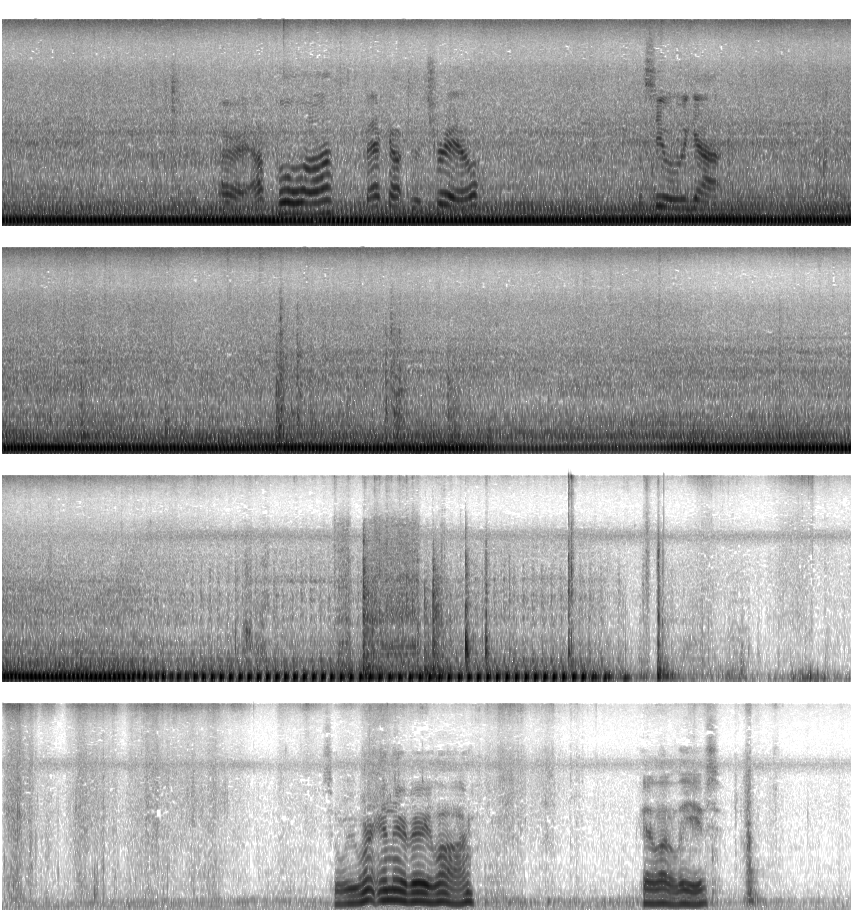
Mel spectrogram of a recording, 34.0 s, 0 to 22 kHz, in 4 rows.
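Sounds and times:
utility vehicle engine running: 0.0 - 23.5
engine knocks and rattles: 0.0 - 23.8.

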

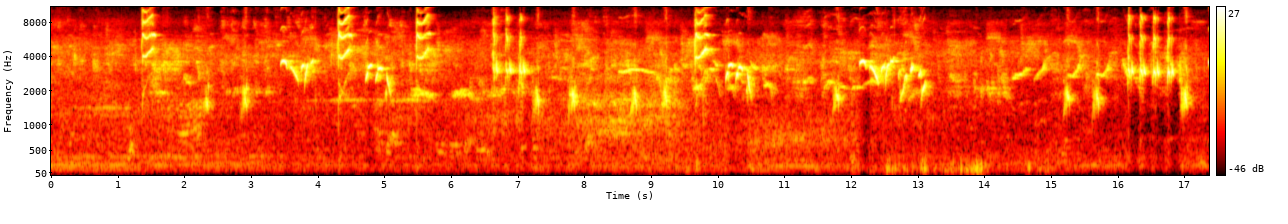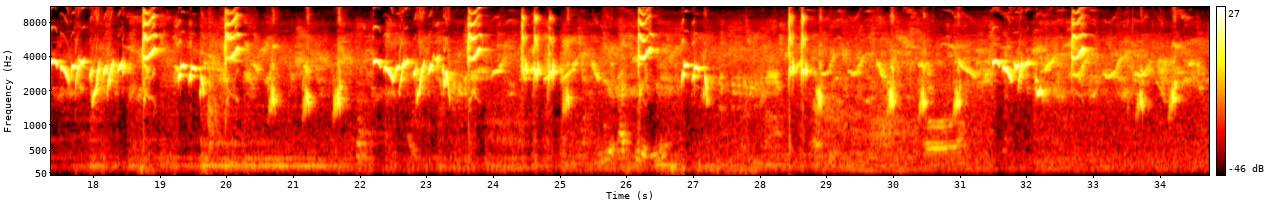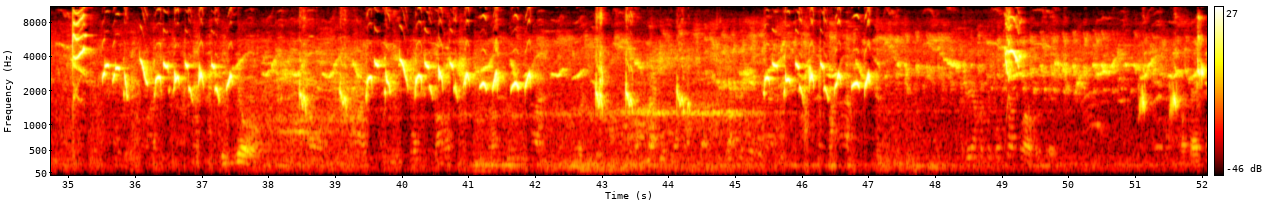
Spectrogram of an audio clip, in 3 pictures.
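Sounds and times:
sharp piercing bird notes: 0.0 - 52.0
bird singing whistles: 2.9 - 5.8, 6.6 - 10.6, 15.6 - 21.4, 22.2 - 25.2, 26.2 - 27.3, 31.4 - 34.4, 35.0 - 37.6, 38.2 - 47.6.

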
